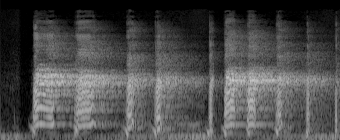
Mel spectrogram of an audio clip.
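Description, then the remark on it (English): A duck call blown by a person mimics a fine hen's quacks: a loud run of about eight nasal quacks in two quick bursts, each note clipped short and stopped abruptly, with no talking. “That would be basically a fine hen.”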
